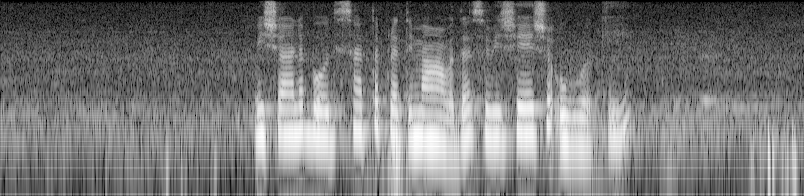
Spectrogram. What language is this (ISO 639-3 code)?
sin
